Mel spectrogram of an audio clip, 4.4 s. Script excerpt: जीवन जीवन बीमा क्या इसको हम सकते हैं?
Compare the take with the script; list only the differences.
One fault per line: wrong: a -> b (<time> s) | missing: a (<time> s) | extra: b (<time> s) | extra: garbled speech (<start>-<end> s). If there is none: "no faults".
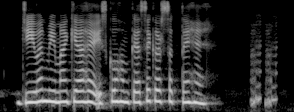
missing: जीवन (0.7 s)
extra: है (1.3 s)
extra: कैसे कर (1.9 s)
